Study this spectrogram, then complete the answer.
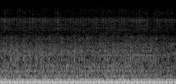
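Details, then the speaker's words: Volvo V70R found about two quarts of oil, suspected worn valves/low compression, fired right up: steady deep idle with a fast, light rattle of single-mass flywheel chatter. "fired right up that time and seem to be running all right I hear that single Mass flywheel"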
